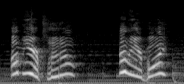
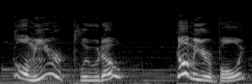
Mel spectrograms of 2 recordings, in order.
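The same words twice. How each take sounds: First: A put-on high, squeaky cartoon voice. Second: A put-on dopey, drawling cartoon voice. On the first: "in Mickey's voice" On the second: "Impression of Goofy"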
